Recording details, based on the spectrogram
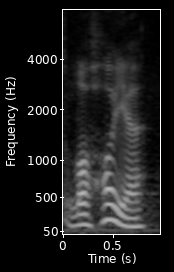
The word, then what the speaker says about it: La Jolla: He said, It's La Jolla. The J's are silent.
